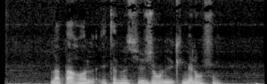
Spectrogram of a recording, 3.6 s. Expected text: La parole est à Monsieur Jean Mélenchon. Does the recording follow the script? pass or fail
fail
